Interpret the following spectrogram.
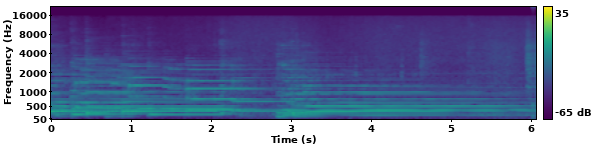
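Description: Acoustic guitar and electric guitar playing together without singing. They change chords over the first few seconds, then strike a final chord about three seconds in and let it ring out, slowly fading.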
